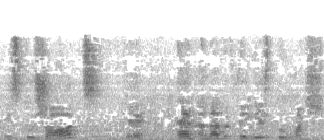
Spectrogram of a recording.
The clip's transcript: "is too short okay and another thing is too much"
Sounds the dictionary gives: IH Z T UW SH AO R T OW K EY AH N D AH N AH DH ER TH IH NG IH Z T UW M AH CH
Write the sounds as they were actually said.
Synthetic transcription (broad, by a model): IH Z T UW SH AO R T OW K EY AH N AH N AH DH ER F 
